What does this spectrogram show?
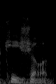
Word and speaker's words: Quichotte: French pronunciation, but it's basically a key and a shot, you put them together.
